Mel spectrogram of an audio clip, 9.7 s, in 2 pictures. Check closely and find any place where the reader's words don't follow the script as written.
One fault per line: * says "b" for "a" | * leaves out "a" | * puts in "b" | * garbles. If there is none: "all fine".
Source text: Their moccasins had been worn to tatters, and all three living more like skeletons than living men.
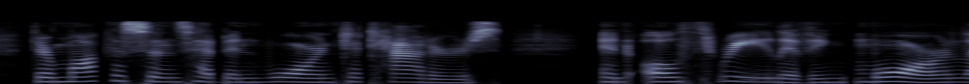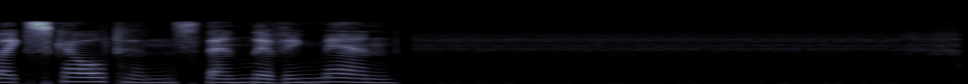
all fine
